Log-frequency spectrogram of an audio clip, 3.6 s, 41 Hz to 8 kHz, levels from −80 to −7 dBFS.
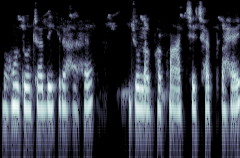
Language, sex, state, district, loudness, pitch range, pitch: Hindi, female, Chhattisgarh, Sarguja, -21 LUFS, 215-230 Hz, 220 Hz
